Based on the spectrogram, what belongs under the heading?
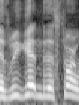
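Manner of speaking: usual speaking voice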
